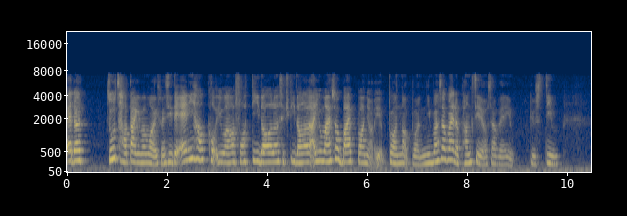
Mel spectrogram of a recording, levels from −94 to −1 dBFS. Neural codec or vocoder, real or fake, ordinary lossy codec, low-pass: none; real; none; 7.2 kHz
